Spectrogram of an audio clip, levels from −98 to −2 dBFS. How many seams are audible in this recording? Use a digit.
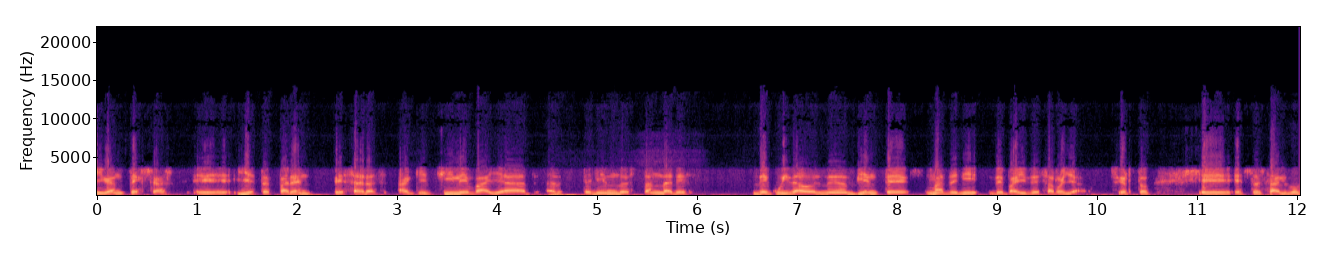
0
